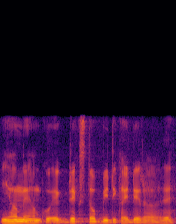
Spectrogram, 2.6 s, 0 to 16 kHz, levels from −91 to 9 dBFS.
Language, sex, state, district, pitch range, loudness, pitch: Hindi, male, Arunachal Pradesh, Lower Dibang Valley, 85-105 Hz, -17 LUFS, 100 Hz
